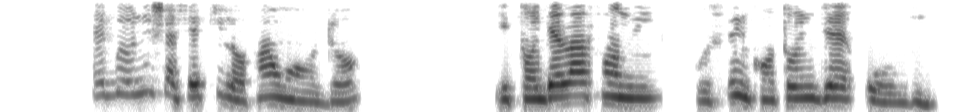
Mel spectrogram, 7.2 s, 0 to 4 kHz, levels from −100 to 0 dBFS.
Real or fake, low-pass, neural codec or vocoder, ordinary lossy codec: real; 3.6 kHz; none; none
